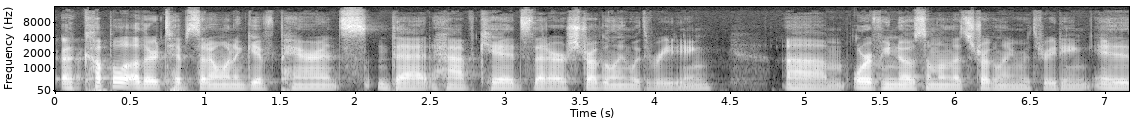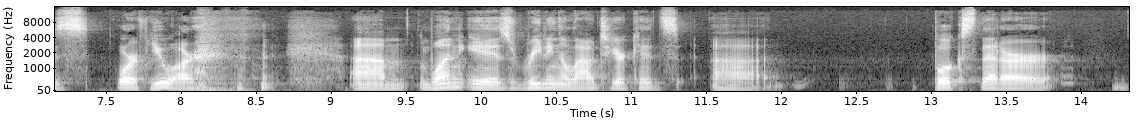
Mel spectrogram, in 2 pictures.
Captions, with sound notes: A couple of other tips that I want to give parents that have kids that are struggling with reading, or if you know someone that's struggling with reading, or if you are. (chuckles) One is reading aloud to your kids books that are,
